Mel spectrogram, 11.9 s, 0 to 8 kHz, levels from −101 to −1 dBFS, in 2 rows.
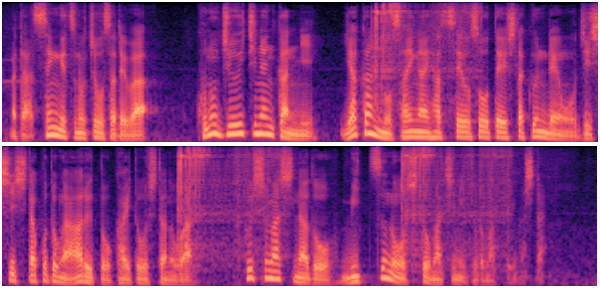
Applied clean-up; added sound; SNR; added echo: none; Coin (dropping); 13 dB; none.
